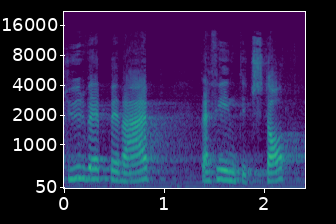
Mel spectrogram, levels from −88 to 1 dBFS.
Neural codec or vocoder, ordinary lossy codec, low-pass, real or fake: vocoder, 48 kHz, 128 mel bands, Vocos; AAC, 96 kbps; 14.4 kHz; fake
